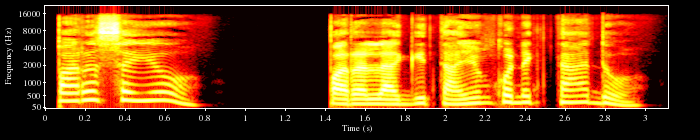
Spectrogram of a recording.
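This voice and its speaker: A possessive Filipino groom, voiced by a woman narrator in an audio storybook. He speaks with measured control and a pointed edge, in a dry, close recording. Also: medium pitch, sing-song, a little mellow, dry recording, pitched above the performer's own voice. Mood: tender, controlling. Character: possessive, controlling wealthy groom, outwardly tender.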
